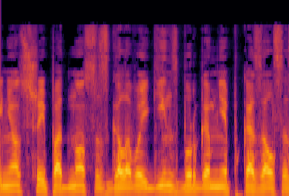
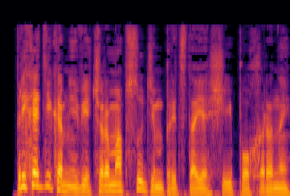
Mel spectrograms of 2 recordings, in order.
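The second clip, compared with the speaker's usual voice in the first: plain reading voice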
